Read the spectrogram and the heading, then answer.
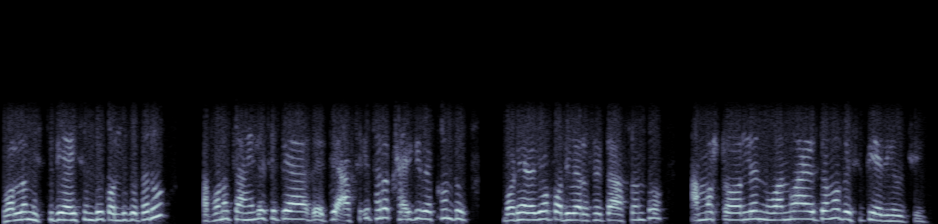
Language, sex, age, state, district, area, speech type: Odia, female, 60+, Odisha, Jajpur, rural, conversation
